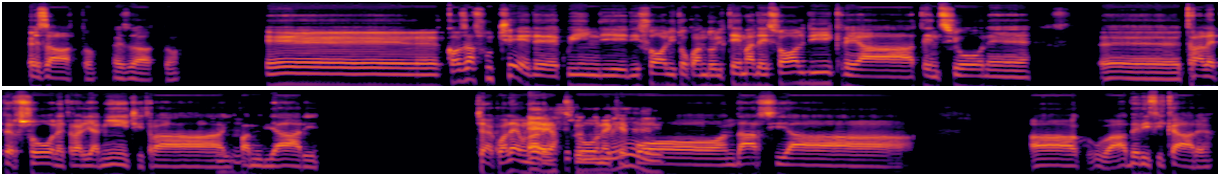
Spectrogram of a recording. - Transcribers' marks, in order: drawn out: "Ehm"; drawn out: "tra"; "Cioè" said as "ceh"; drawn out: "può"; drawn out: "a"
- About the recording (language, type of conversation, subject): Italian, unstructured, Hai mai litigato per soldi con un amico o un familiare?
- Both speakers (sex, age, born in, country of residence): male, 18-19, Italy, Italy; male, 40-44, Italy, Italy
